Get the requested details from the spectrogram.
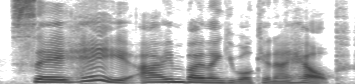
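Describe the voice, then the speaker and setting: A woman with a Quebec accent talks with lively intonation and a bright, sharp tone. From Quebec City. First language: French. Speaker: business strategist and author. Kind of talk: interview. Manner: animated.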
